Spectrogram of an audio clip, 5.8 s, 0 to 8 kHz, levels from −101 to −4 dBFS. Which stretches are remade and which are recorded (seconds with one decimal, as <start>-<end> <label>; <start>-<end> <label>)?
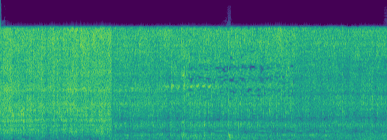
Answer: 0.0-2.8 remade; 2.8-4.4 recorded; 4.4-5.8 remade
